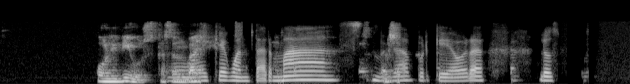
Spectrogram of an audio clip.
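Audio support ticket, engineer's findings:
Speech suppressed in double talk, 2.01–2.80 s and 3.09–4.40 s: near-end speech dips by up to about 40 dB for roughly 0.7 s, then roughly 1 s. Likely the AEC attenuating both sides while the far end talks. Partial, ragged loss rather than the clean silent gap of a packet dropout.

Echo leak, 4.35–4.41 s, 5.09–5.22 s, 5.81–5.91 s: delayed copy of the speech at a fixed 273 ms lag, about 30, 15 and 25 dB below the direct level. Likely residual loudspeaker echo passing the canceller. Discrete repeat at constant delay, not diffuse room reverb.

Background gated by the echo canceller, 4.83–5.81 s: room tone drops by up to about 35 dB over roughly 0.7 s in total, then snaps back when the canceller releases. Differs from noise-suppressor pumping because the dips follow loudspeaker playback, not near-end pauses, heard within the 8 kHz band of the mSBC link.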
